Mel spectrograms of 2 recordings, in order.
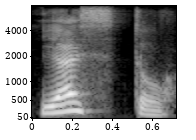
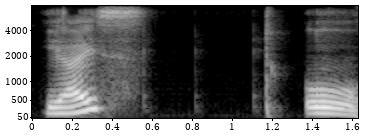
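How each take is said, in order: First: Said in the usual way. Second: ইয়াইস্তো drawn out very slowly, syllable by syllable; slow teaching demo of ইয়াইস্তো. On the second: Shown as a demonstration. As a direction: stretch ইয়াইস্তো out slowly for learners. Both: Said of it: "দন্ত ছয় তয় ওকার হবে এটা".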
